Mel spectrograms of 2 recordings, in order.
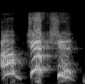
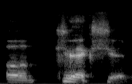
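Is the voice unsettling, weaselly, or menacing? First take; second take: weaselly; menacing. First: A weaselly impression of Winston Payne's objection. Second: A menacing impression of Von Karma's objection.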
